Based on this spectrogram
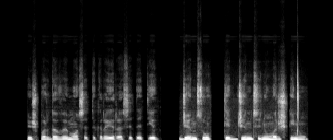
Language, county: Lithuanian, Vilnius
